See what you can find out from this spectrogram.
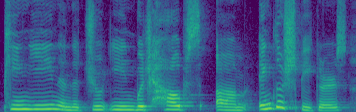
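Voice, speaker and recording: A woman's voice: on the high side, a little slow, darkish tone. A woman, a guest on a talk show, explaining her language school earnestly and often agreeing with "right, exactly". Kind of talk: casual interview conversation.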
